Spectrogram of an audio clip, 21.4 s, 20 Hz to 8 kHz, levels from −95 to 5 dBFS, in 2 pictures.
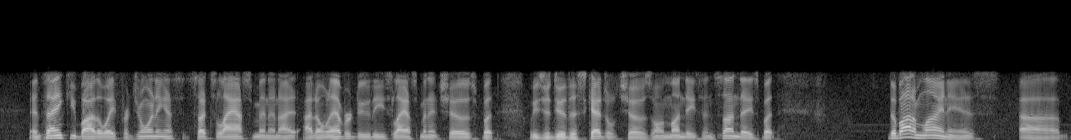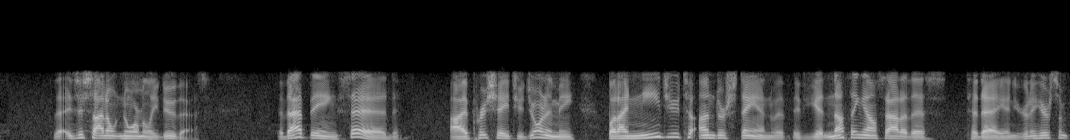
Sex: male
